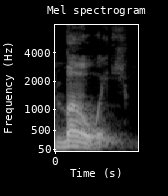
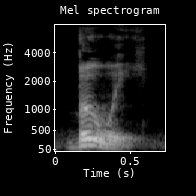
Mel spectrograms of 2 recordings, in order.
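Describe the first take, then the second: First: The name begins with a 'boh' sound. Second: The name begins with a 'boo' sound. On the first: The speaker calls it wrong. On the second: The speaker calls it right. "that is the proper way to pronounce the man's name"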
